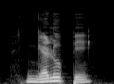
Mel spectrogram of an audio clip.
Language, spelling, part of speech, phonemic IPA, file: French, galoper, verb, /ɡa.lɔ.pe/, Fr-galoper.ogg
- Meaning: to gallop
